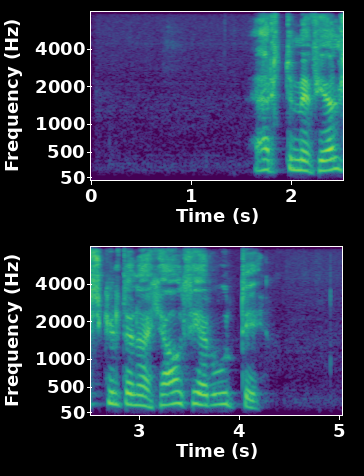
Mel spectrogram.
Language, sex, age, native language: Icelandic, male, 70-79, Icelandic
